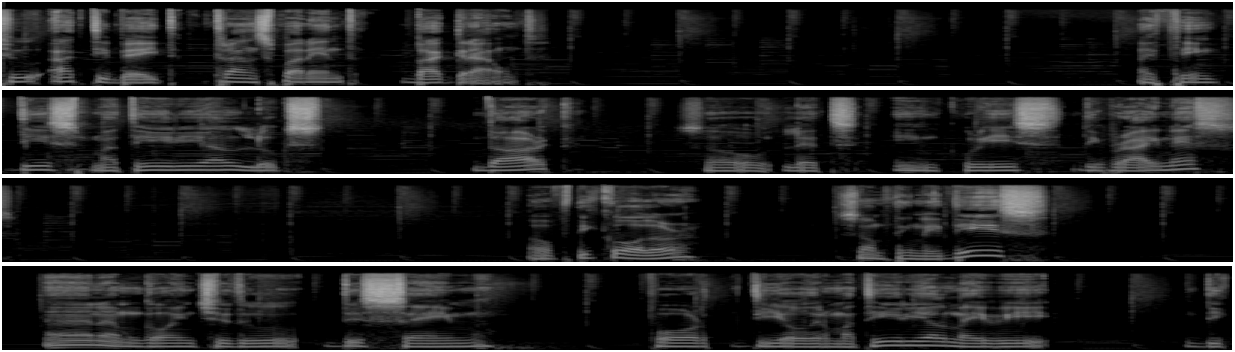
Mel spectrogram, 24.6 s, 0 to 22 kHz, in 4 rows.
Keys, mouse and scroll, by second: 2.7-3.8 alt+drag, 7.8 click, 8.7 middle click, 8.9 click, 9.7 click, 16.2 alt+click, 18.5 click, 19.8 middle click, 22.4-24.6 drag.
